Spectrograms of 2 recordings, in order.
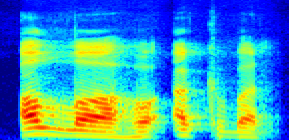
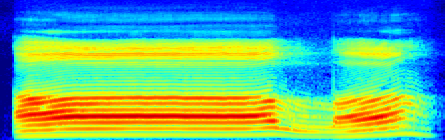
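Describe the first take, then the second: First: The opening vowel of Allah is kept short. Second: The opening vowel of Allah is drawn out long. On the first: The opening takbir is valid. The speaker calls it right. "Tidak boleh dipanjangkan" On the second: The opening takbir is not valid. The speaker calls it wrong. "A-nya hamzahnya panjang. Ini tidak sah"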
